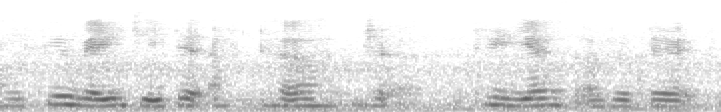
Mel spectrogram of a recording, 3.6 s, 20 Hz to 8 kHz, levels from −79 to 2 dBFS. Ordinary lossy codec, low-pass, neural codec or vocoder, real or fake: none; none; none; real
